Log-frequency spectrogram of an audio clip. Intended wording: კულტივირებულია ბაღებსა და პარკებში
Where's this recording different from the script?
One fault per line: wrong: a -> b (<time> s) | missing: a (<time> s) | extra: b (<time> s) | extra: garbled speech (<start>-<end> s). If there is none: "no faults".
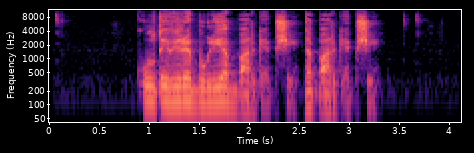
wrong: ბაღებსა -> პარკებში (1.9 s)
